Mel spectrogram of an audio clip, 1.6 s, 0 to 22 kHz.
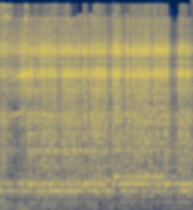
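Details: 1957 Gravely starter motor with the starter chain removed, jumped post to post with a screwdriver because the starter switch failed: steady, high, even whirring hum with a rasp; the starter runs fine but may need a drop of oil.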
